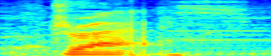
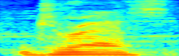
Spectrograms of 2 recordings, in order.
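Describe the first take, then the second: First: The vowel is said lower in the mouth. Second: The vowel is said higher in the mouth.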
